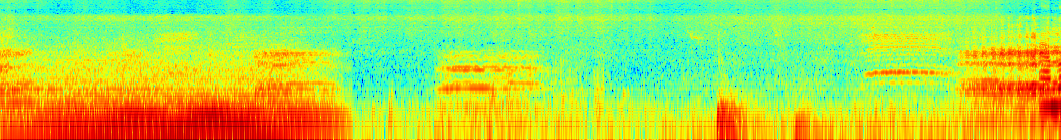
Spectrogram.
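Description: Dorset sheep bleat on a snowy winter farm, several calls rising in turn after a loud low rumble fades, with one sheep close and others a little farther off.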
